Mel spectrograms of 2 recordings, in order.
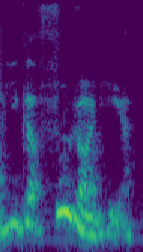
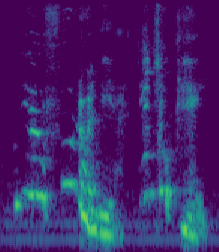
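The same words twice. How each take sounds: First: Said in the usual way. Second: "We got food on here" much higher and softer. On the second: Real, not acted. Rescuer soothes the messy kitten, much higher, softer baby talk. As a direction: coo "food" softly up high.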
